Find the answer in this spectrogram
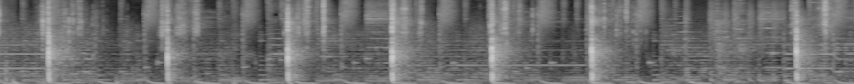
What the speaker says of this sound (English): We are going to take our stick of butter and we're just going to slice it.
